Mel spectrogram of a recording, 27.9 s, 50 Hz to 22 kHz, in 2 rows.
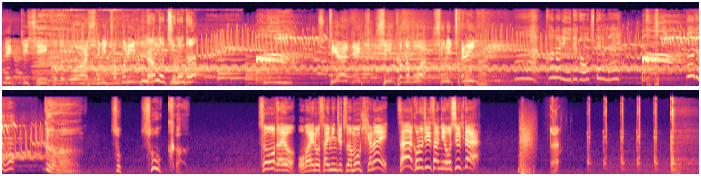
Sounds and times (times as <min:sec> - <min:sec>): Sigh: 0:14.8 - 0:15.6.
